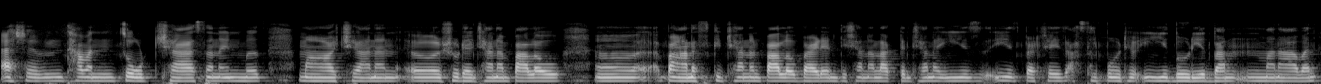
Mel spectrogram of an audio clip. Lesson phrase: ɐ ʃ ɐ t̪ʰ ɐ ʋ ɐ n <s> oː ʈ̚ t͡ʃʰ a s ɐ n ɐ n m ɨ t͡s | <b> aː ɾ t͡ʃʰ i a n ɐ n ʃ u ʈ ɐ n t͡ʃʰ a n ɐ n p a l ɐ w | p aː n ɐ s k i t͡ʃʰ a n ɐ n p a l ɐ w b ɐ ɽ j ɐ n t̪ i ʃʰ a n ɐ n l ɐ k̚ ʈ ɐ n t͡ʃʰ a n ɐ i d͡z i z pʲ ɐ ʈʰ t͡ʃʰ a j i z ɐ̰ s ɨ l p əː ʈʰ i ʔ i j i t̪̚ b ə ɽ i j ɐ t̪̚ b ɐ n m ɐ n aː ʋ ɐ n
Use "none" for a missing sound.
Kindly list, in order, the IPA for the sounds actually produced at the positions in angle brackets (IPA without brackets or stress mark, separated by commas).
t͡s, m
